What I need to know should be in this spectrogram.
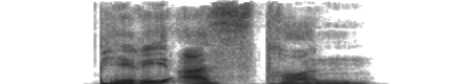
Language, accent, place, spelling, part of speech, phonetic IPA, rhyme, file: German, Germany, Berlin, Periastron, noun, [peʁiˈʔastʁɔn], -astʁɔn, De-Periastron.ogg
- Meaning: periastron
